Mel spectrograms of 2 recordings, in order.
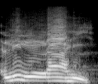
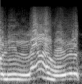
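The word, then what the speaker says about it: لله: kata yang dimasuki ah makanya harusnya lillahi tapi kalau lillahu tidak merusa maknanya cuma merusak fungsi daripada pemberian harakat kasar itu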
